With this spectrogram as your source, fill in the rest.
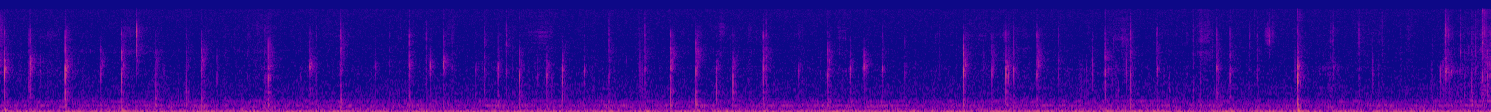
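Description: Fingertips and short nails tap and scratch the glossy plastic library cover over the paper dust jacket of a closed, solid, fairly large hardback novel, "Shadow Dance," lying flat on a wooden table. Quiet, brief clicks and soft plastic crinkles scatter throughout over a steady low hum.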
